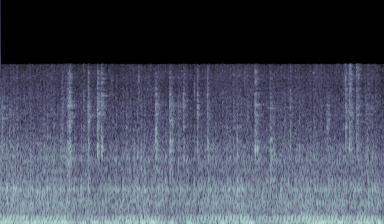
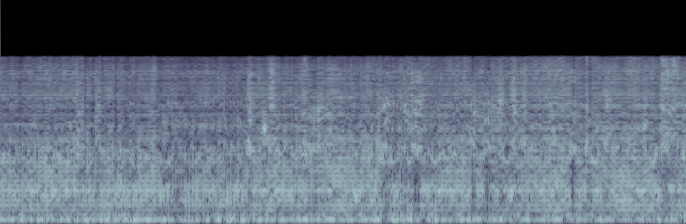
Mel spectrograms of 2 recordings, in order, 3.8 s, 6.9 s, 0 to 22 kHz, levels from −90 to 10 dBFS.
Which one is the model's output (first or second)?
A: second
